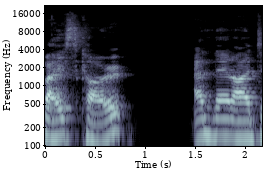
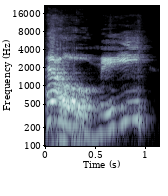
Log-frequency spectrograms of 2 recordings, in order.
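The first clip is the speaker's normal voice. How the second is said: high, throat-straining, voice-wrecking put-on voice; 8 semitones higher, 3 dB louder than usual.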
